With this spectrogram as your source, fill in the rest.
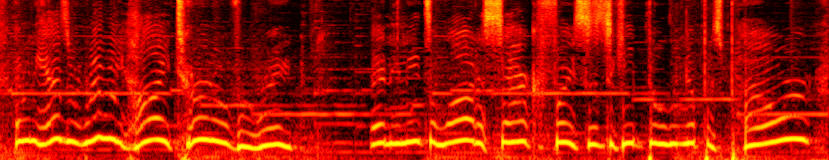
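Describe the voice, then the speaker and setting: Clear music plays in the background as a squeaky, put-on character voice speaks at a moderate pace. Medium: actual play. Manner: rambling, hesitant, filler-heavy.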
